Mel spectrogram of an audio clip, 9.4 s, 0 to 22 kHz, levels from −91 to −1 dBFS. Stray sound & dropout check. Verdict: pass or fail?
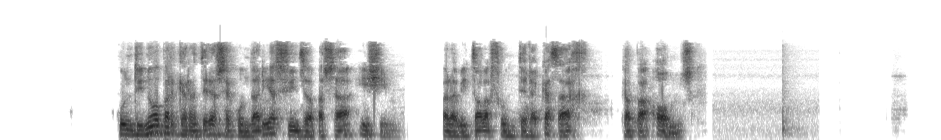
fail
